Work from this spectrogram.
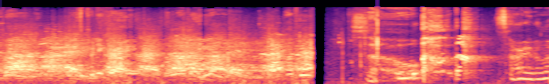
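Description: A crowd of people at a gathering cheers and shouts in a loud, continuous roar for about three seconds, then cuts to nearer chatter and scattered voices with coughing.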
